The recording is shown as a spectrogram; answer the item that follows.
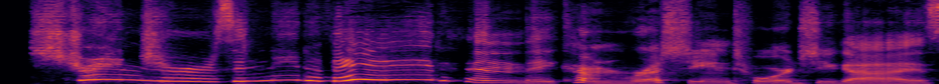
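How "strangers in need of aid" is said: gasping, very high, loud, eager excited cry. Voicing villagers who spot strangers: gasping excited cry.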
